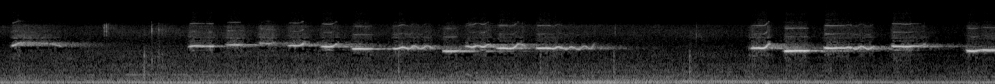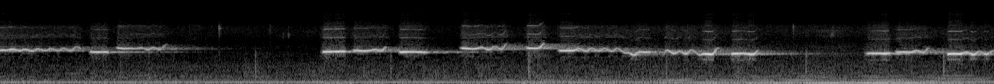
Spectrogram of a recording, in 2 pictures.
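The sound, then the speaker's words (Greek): A person whistles a lilting folk tune, the Genitsaro and the Boules, the melody flowing in short phrases with brief pauses, over a low steady background hum and no talking. “Θα σου σφυρίξω λιγάκι.”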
